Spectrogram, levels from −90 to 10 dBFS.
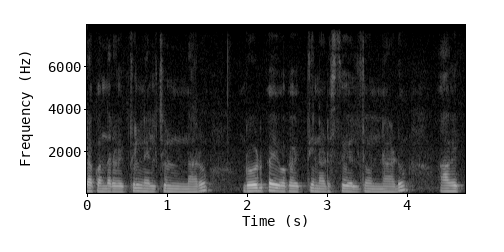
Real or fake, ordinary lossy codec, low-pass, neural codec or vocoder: real; none; none; none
